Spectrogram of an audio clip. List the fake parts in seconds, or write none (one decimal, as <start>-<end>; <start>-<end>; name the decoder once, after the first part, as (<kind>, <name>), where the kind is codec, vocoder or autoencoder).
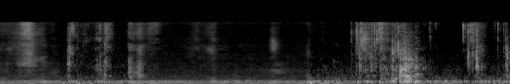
0.0-0.6 (vocoder, Vocos); 1.3-3.1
